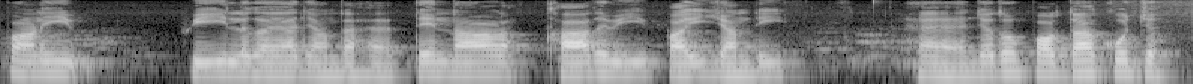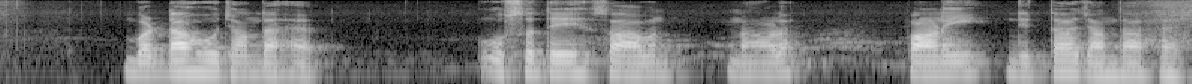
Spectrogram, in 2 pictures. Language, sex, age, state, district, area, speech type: Punjabi, male, 18-30, Punjab, Fatehgarh Sahib, rural, spontaneous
